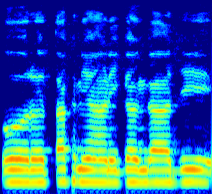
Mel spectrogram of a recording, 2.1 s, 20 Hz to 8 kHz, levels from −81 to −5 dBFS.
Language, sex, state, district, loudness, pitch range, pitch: Garhwali, male, Uttarakhand, Uttarkashi, -28 LUFS, 140-145 Hz, 140 Hz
